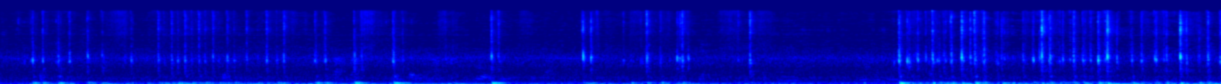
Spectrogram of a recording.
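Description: Typing on a computer keyboard: quick key clicks in bursts, thinning out for a moment about two-thirds of the way through before a fast run of typing.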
